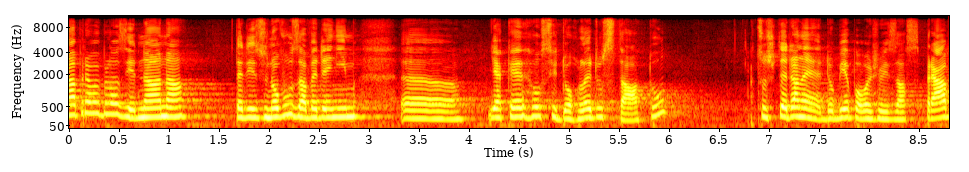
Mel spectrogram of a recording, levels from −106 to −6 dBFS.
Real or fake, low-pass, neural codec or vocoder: real; 9.9 kHz; none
